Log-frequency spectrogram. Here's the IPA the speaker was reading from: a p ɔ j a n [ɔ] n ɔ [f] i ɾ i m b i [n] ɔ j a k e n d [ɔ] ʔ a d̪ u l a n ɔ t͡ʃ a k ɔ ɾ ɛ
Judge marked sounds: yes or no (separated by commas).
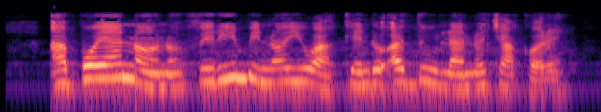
yes, yes, yes, no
